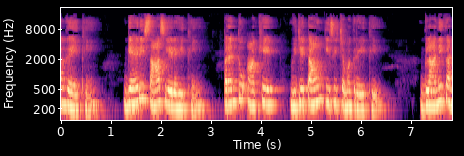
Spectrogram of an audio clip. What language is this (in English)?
Hindi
